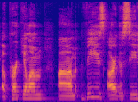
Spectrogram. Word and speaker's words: operculum: And then I've often said operculum. Sometimes it is called opercalum. So aerculum or operum, however you would like to pronounce it or where you put your syllable breaks, but aerculum or opera column. I now say a perculum.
